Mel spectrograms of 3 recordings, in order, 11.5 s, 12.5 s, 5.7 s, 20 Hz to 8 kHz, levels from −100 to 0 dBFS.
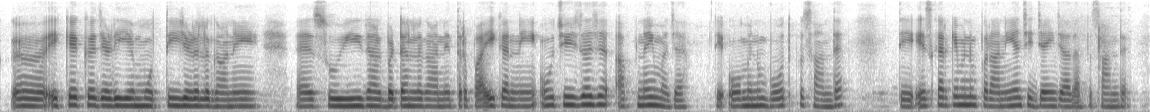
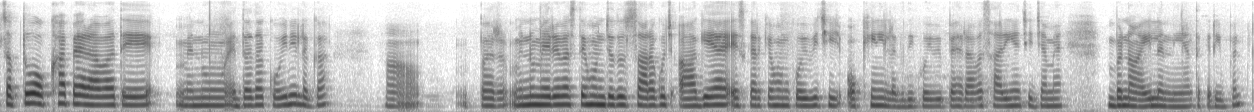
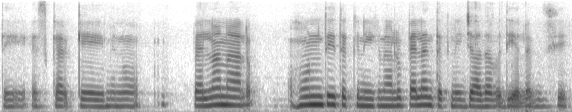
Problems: none marked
